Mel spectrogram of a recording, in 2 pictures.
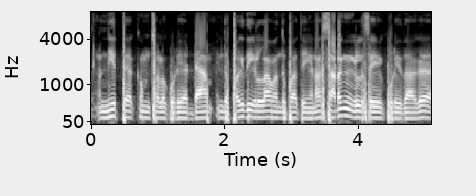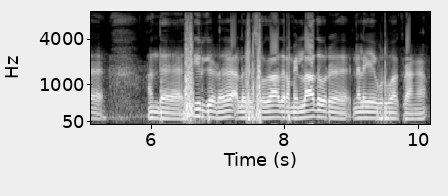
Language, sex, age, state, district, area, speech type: Tamil, male, 45-60, Tamil Nadu, Krishnagiri, rural, spontaneous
